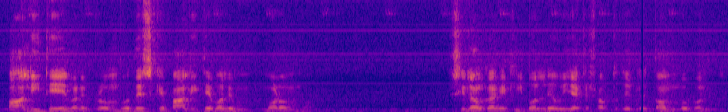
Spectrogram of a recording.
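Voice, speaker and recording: A male teacher with a West Bengal Bengali accent, lecturing in a class and explaining terms at length with English words mixed in. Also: mid-range voice. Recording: air conditioner hum behind.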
